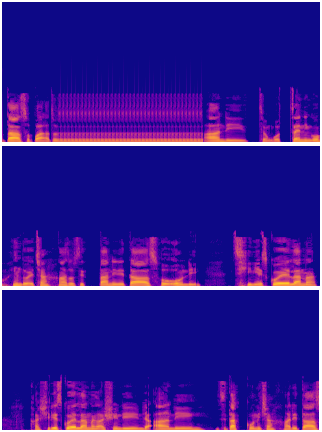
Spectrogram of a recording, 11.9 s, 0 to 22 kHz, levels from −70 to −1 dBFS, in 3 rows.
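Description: The speech is dull and smeared throughout, with nothing above 8.6 kHz and a plainly audible warbling texture, likely from AAC compression at a low bitrate near 32 kbps. From 0.72 to 2.50 s, a 46 ms slice repeats dozens of times as a rough 21.5 Hz buzz. That is a system hang loop, where the hardware kept replaying a buffer that fits 2,048 samples.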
